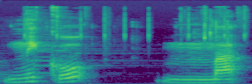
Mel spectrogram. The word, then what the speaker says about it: Nekomata: Nekomata. Ça s'écrit comme ça se prononce. Hein. Sans double lettre, ni rien du tout.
